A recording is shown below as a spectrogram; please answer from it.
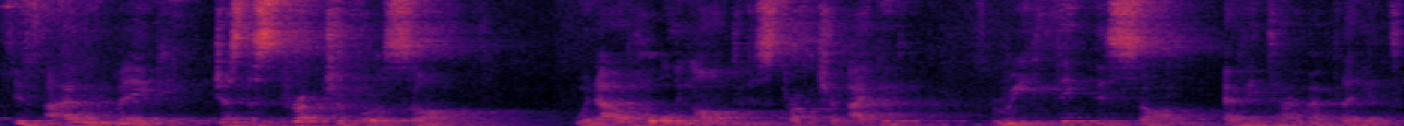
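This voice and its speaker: A man in his thirties from Belgium talks to an audience in accented English, stumbling and restarting as he searches for words. His voice is dark and mellow. It rings through a large reverberant hall, picked up from a distance. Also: mid-range voice. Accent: Belgian Dutch. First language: Dutch. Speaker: musician giving a talk. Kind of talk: presentation talk on stage. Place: large dark auditorium stage. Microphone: handheld microphone. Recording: echoey hall, recorded from afar.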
